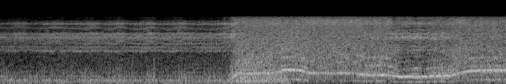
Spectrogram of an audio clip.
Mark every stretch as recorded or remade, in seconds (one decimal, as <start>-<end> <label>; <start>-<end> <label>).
0.0-0.4 recorded; 0.4-1.0 remade; 1.0-4.2 recorded; 4.2-5.1 remade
